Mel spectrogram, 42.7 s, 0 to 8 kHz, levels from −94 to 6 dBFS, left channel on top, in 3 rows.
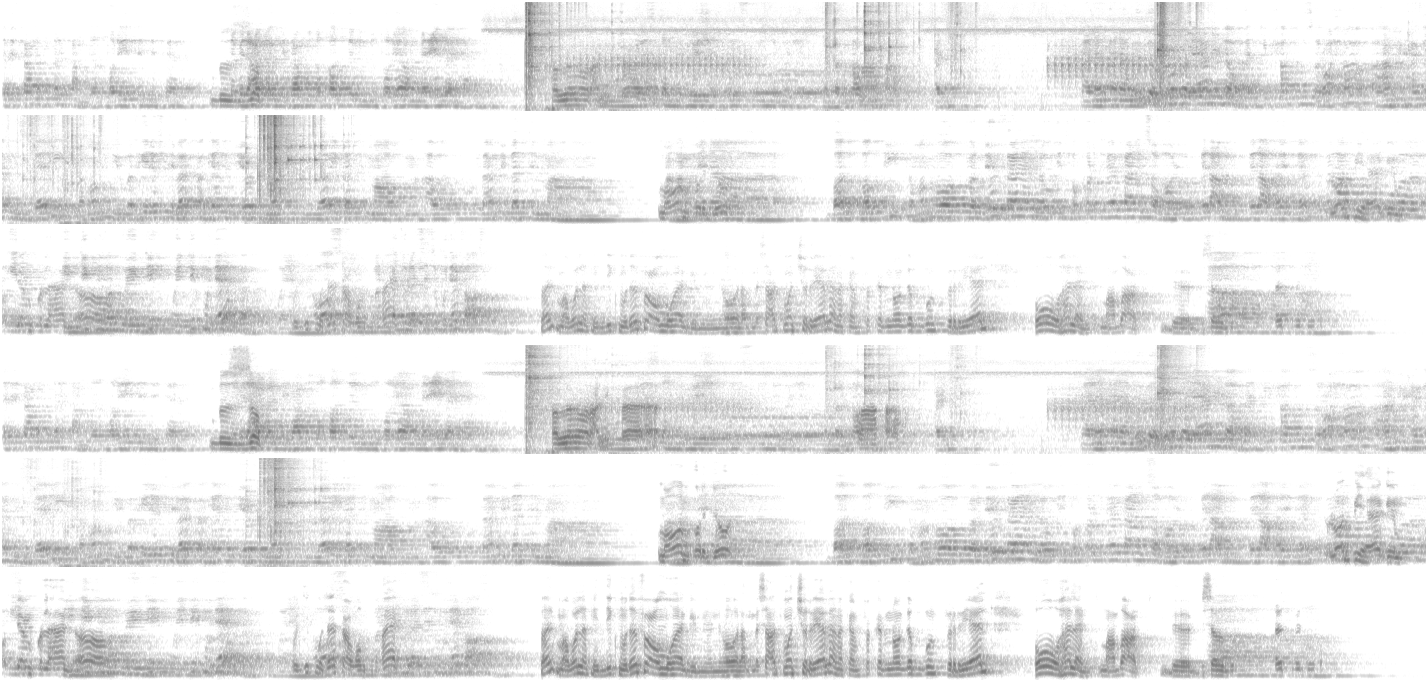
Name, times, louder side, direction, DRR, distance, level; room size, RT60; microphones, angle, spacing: voice 1, 0.0-1.8 2.3-4.8 5.9-8.8 9.3-9.5 10.8-20.3 20.9-22.1 22.5-28.8 29.1-33.5 35.7-35.9 40.5-41.7, left 1 dB, 35° left, 5.5 m, -55 dB
voice 2, 2.1-2.6 5.5-6.6 8.6-9.0 20.8-21.5 27.5-28.3 28.6-29.6 31.4-32.4 33.9-40.8 41.2-41.7, right 6 dB, 50° right, 0.4 m, -49 dB
sound 1, 4.8-11.9, left 4 dB, 80° left, 2.1 m, -60 dB
sound 2, 5.2-6.2 7.6-7.8 8.1-9.8 10.4-10.5 11.5-12.1 13.6-13.7 14.1-15.6 16.7-17.8, left 11 dB, 50° left, 0.8 m, -43 dB
25.5 x 14.0 x 3.2 m
head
